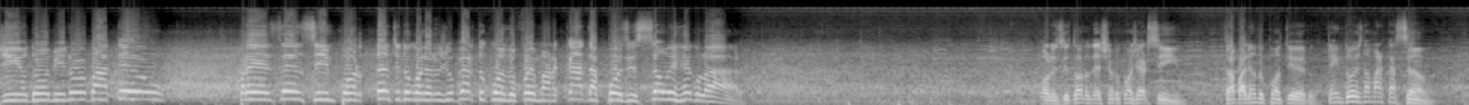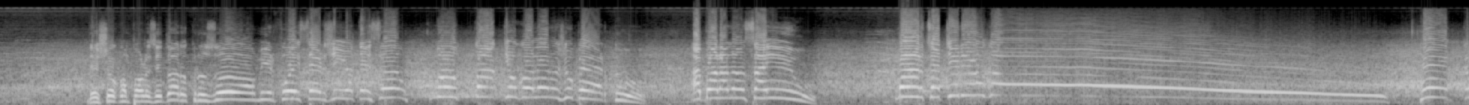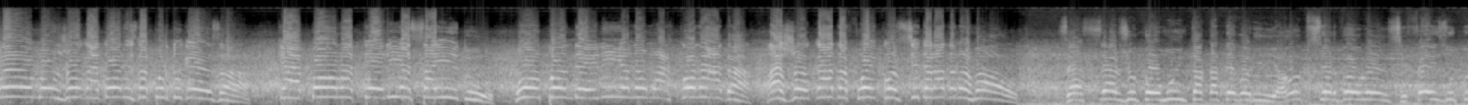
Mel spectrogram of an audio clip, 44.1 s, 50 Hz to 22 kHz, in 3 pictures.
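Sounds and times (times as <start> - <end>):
stadium crowd noise: 0.0 - 44.0
commentator talking: 28.9 - 44.0.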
